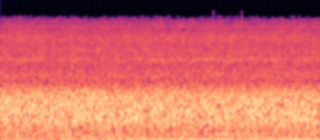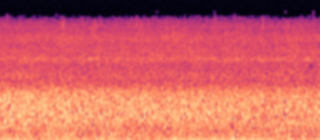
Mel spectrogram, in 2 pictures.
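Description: Steady rain falling, an even hiss with no letup, over a steady low hum.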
